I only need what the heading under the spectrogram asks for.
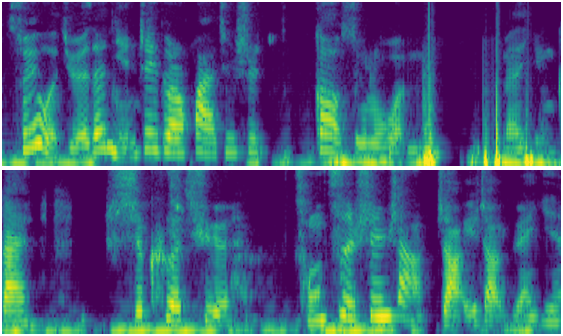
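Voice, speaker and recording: Moderate pace with long, frequent pauses over noticeable background noise. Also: woman. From Inner Mongolia, China. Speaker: communication course student. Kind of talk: practice conversation in class.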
